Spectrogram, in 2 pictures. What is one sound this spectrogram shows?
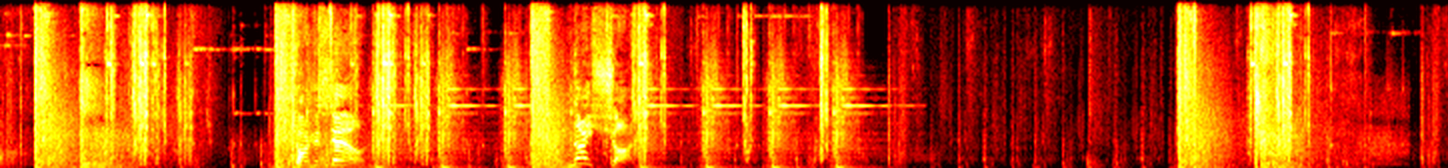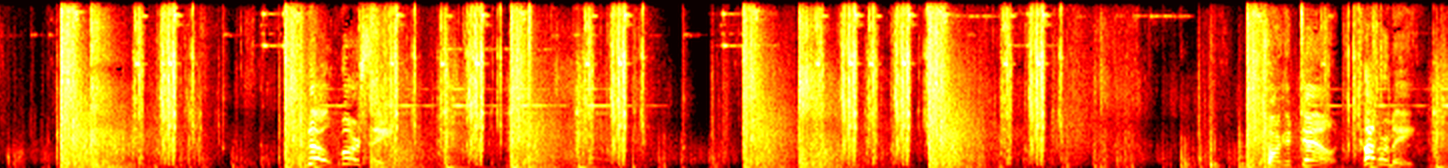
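Automatic rifle bursts fire in rapid succession.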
